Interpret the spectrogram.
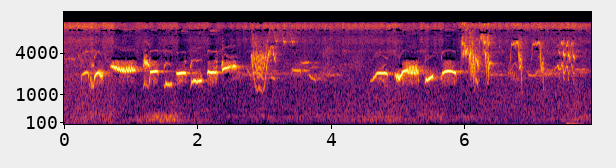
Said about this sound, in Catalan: Doncs bé, això era el preciós i melòdic cant de la merla. La merla té aquest cant melòdic molt potent. Si ens trobem una merla cantant així a prop, realment et pot arribar a fer mal a l'oïda, diguem-ne,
